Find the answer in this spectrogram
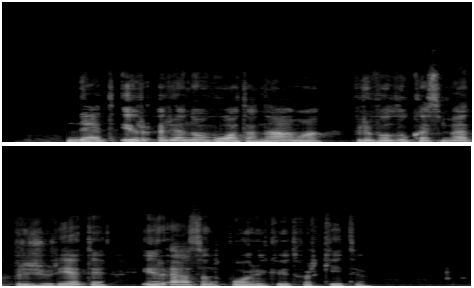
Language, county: Lithuanian, Panevėžys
